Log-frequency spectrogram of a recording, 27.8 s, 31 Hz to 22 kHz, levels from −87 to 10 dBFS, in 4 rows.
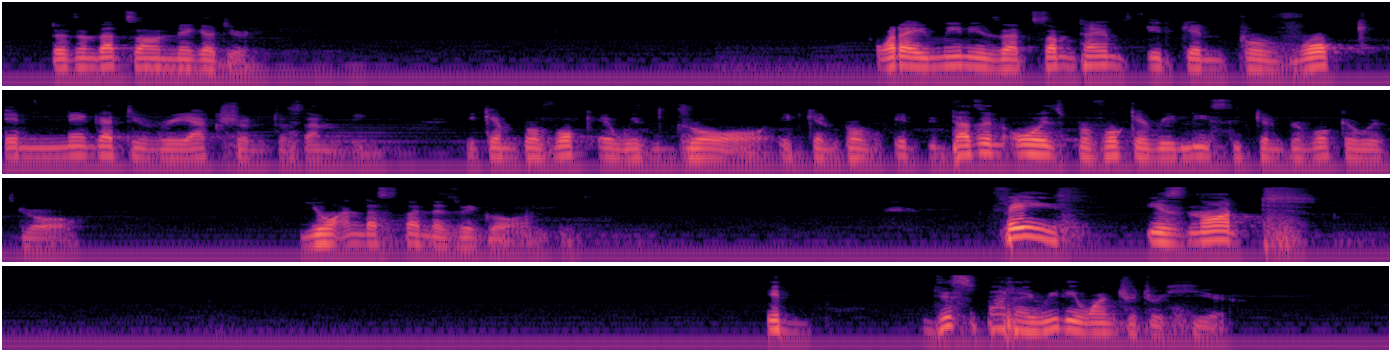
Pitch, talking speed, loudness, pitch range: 130 Hz, 120 wpm, -29 LUFS, 115-140 Hz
